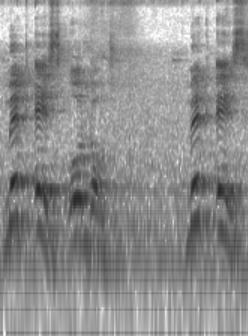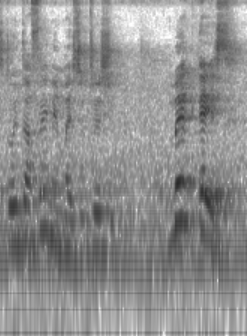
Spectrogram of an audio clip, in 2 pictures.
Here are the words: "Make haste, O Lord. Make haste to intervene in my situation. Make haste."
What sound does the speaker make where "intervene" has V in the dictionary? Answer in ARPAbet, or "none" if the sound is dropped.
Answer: F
